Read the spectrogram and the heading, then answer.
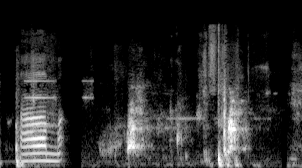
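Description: A dog being walked by a woman in a towel barks and yelps, starting with a drawn-out, tonal bark followed by a few shorter, rougher barks spaced out over a few seconds.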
